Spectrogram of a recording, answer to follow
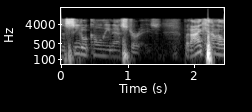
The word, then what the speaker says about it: acetylcholinesterase: what we do and i'm going to mispronounce this i call it acetylcholine arrays the true word is acetylcholinesterase but i kind of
